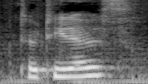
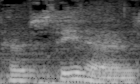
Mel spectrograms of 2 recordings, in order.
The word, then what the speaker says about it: Tostitos: yeah and then the i always say this wrong topitos tostitos tostitos there's an s there but i know i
